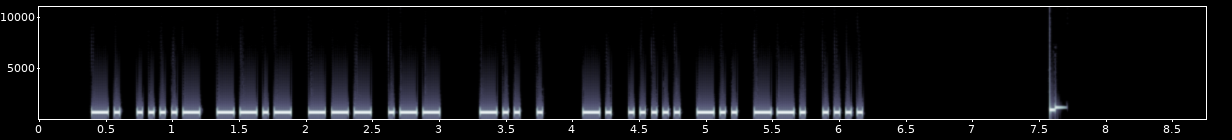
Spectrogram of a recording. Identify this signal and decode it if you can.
Morse code, heard as a keyed tone, about 28 wpm, 700 Hz. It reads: N4QOW DE N5DGH
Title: USA Callsign DE Callsign - 5 Characters - 28wpm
